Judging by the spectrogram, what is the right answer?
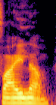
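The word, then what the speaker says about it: phylum: তো আমরা যখন শব্দটা উচ্চারণ করি আমরা তখন বলি ফাইলাম।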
